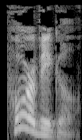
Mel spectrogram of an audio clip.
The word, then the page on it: porbeagle: British English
